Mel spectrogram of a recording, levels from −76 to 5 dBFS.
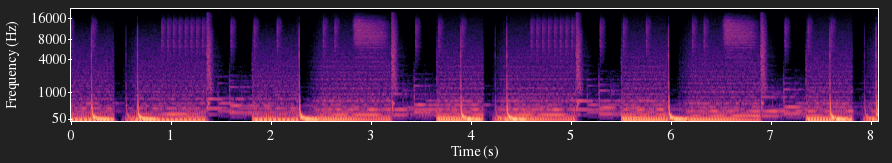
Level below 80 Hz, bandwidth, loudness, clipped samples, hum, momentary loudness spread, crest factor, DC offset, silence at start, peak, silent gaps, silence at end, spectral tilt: -18 dBFS; 18.5 kHz; -21 LUFS; under 0.1%; none; 9 LU; 14 dB; under 0.1%; 0 s; -2 dBFS; none; 0 s; -5.5 dB/octave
